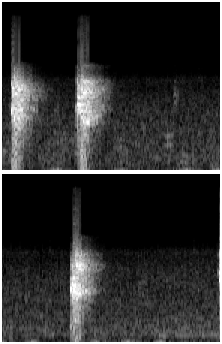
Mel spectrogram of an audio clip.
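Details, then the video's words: Yorkshire Terrier in Vitória da Conquista, Brazil, frightened by a popping balloon; a few loud, shrill barks with long pauses and low background rumble between them. "Yorkshire com medo. Balão explode e causa gritaria"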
